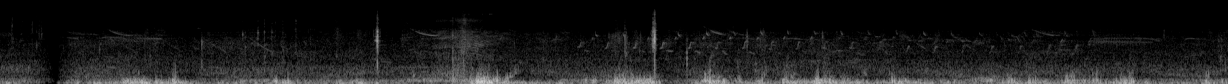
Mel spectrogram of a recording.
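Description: Gusting wind buffeting a GoPro action camera's microphone, with a couple of sharp clicks and faint high bird chirps now and then.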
